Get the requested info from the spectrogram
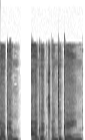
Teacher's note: There is also a tendency to omit the g sound in words such as agam, agat and again, a characteristic also of other Connacht dialects.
